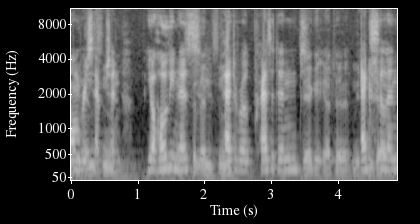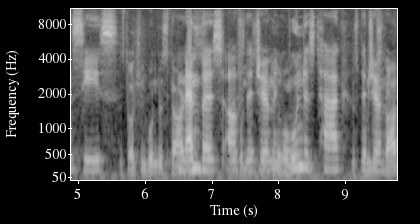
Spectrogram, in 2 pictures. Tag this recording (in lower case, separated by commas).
woman speaking, narration, male speech, speech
